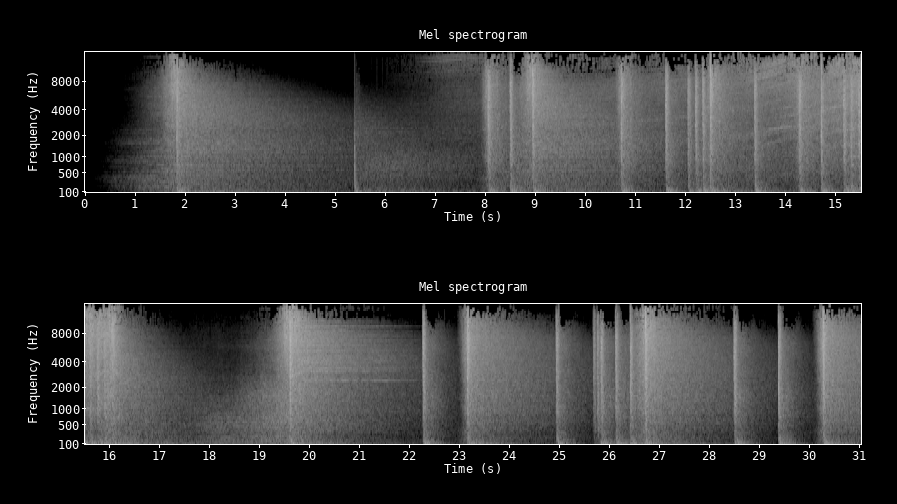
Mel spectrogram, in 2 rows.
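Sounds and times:
percussion: 1.0 - 31.0
sound effects: 6.4 - 25.2.

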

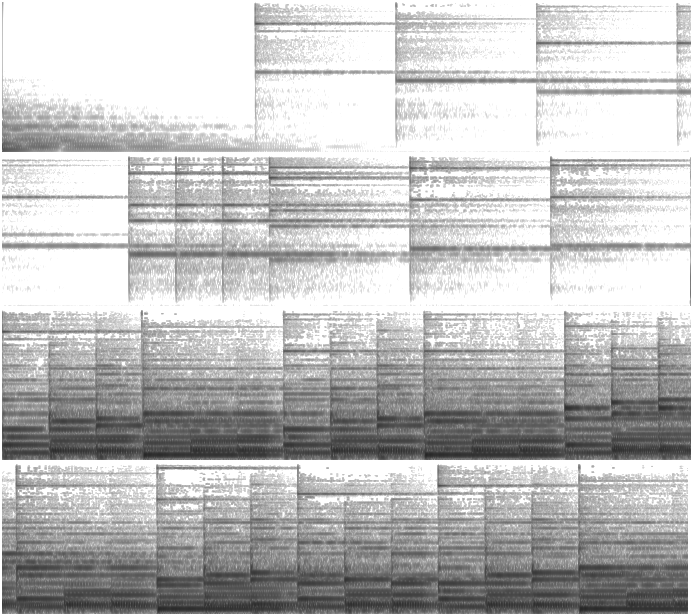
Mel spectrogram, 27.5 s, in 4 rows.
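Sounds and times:
piano: 0.0 - 1.7, 13.8 - 27.5
tinkerbells: 2.5 - 27.5.

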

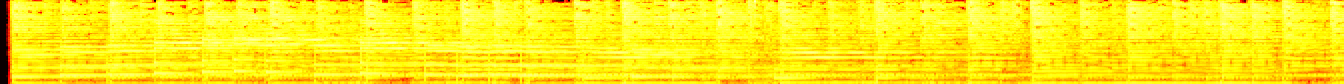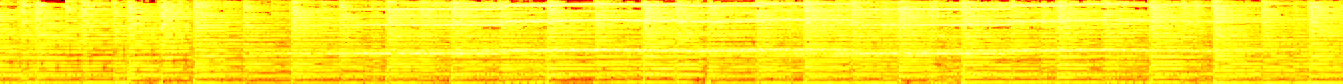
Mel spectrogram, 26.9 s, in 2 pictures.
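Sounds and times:
acoustic music: 0.1 - 26.8.

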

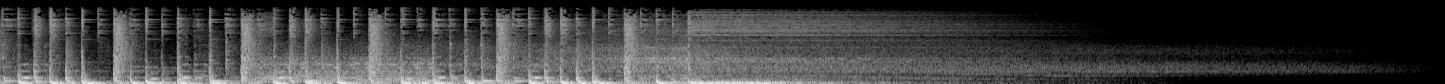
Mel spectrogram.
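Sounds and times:
music without strings: 0.0 - 10.0.

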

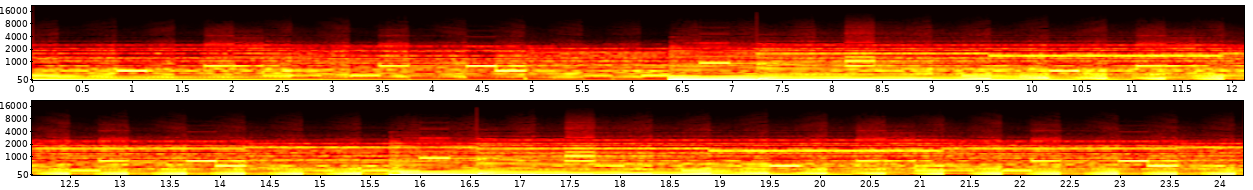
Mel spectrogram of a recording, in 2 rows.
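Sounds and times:
siren: 0.0 - 24.2.

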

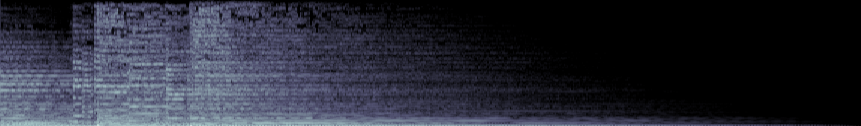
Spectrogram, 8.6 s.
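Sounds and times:
breaking news bumper music: 0.0 - 4.8.

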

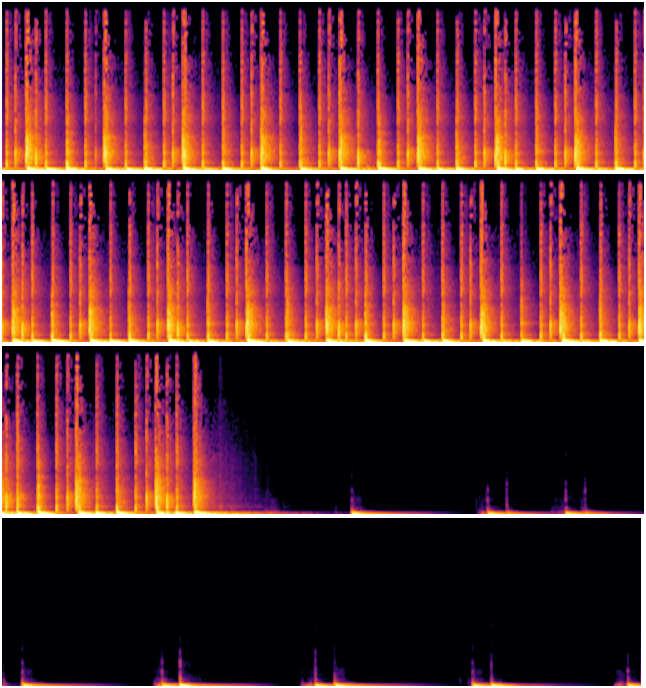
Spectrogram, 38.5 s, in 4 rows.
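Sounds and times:
drums: 0.0 - 23.2
bass: 0.0 - 25.8, 26.4 - 30.6, 31.2 - 38.4.

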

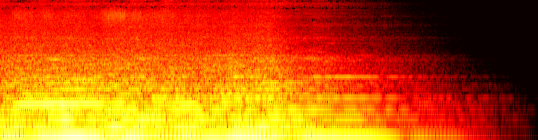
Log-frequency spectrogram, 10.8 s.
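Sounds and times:
bowed bass drone in D: 0.0 - 9.4.

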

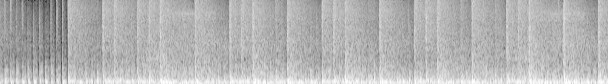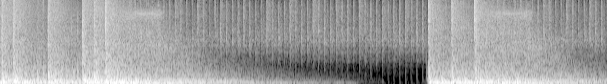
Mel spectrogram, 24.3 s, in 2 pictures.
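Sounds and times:
percussion: 0.0 - 24.3.

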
